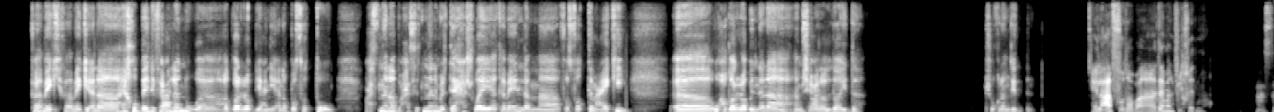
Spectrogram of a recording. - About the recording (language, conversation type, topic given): Arabic, advice, إزاي أفرّق بين الجوع الحقيقي والجوع العاطفي لما تيجيلي رغبة في التسالي؟
- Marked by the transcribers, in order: in English: "الدايت"; tapping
